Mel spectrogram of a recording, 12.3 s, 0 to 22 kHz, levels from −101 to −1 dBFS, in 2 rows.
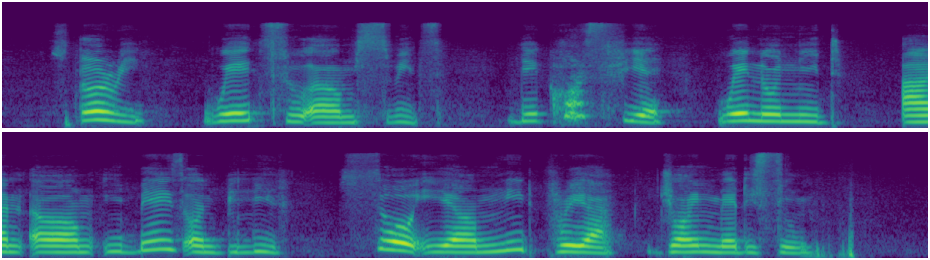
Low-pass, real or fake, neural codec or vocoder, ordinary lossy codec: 10.8 kHz; fake; codec, 44.1 kHz, 3.4 kbps, Pupu-Codec; AAC, 64 kbps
